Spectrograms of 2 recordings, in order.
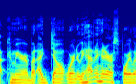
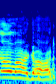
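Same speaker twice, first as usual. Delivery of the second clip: high, slow, stretched-out starstruck gasp. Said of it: "I was just like".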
